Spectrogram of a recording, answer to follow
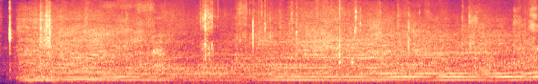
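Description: Electric AdBlue transfer pump on an IBC tote tank switched on and running with a steady hum, with a few light clicks from handling the hose and nozzle.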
